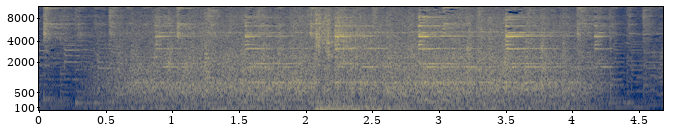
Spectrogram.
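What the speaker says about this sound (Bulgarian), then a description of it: "Дай да го босне влак и да ново почнем." A train rumbles past on the rails at close range, a loud sustained roar that swells and peaks mid-pass before easing off, with no talking over it.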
